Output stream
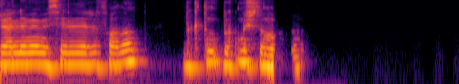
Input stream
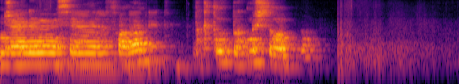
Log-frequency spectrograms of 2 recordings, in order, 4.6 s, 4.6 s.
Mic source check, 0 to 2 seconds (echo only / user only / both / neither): both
